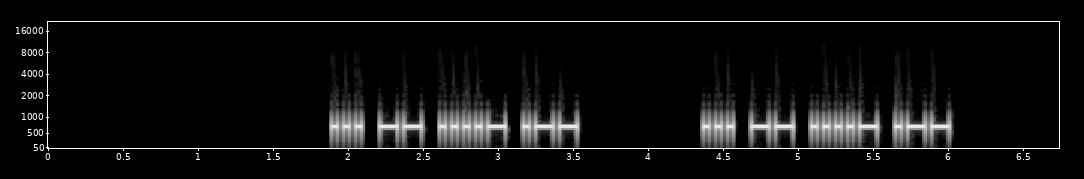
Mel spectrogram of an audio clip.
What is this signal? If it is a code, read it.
Morse code, heard as a keyed tone, about 30 wpm, 700 Hz. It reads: SM4W SM4W
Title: DXCC-100 Call Signs - 4 Characters - Repeated 2x - 30wpm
